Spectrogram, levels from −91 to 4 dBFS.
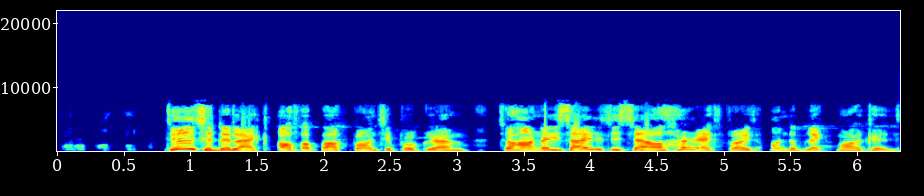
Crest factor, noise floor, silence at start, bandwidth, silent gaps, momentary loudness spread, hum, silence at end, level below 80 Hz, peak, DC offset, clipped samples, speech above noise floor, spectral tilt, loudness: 16 dB; -51 dBFS; 0.85 s; 7.8 kHz; none; 8 LU; none; 0 s; -60 dBFS; -2 dBFS; under 0.1%; under 0.1%; 34 dB; -4 dB/octave; -16 LUFS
